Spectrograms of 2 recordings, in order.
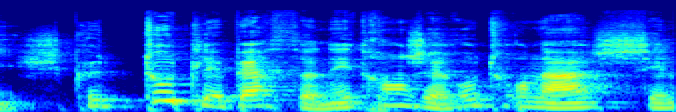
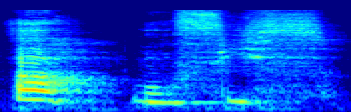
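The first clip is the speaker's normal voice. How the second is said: murmured; 13 semitones higher, slower than usual. A narrator's reading. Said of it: "murmure monsieur Lachance".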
